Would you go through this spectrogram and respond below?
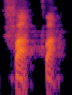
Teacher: bibir bagian bawah ini ketemu dengan gigi seri bagian atas yang di ujungnya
